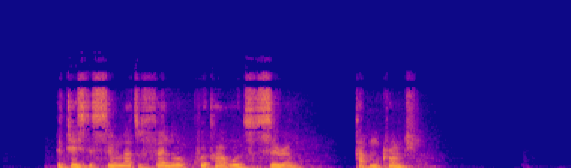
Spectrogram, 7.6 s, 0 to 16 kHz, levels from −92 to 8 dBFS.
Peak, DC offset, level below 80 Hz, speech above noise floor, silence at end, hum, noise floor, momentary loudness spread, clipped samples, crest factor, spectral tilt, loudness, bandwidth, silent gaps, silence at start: -4 dBFS; under 0.1%; -62 dBFS; over 72 dB; 2.1 s; none; under -90 dBFS; 9 LU; under 0.1%; 16 dB; -5.5 dB/octave; -19 LUFS; 9.6 kHz; none; 0.75 s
